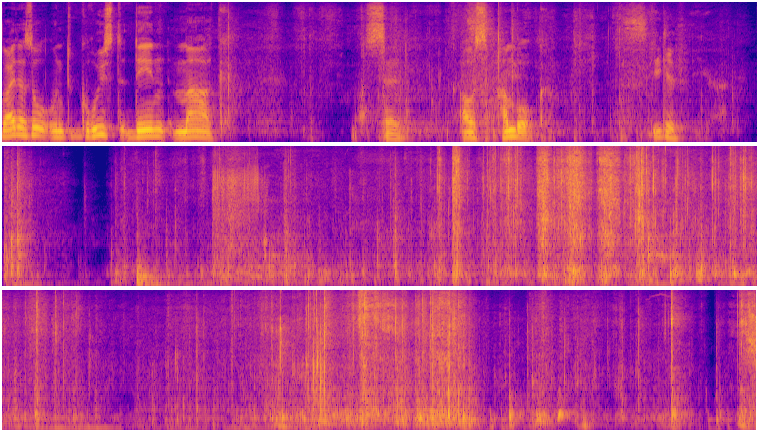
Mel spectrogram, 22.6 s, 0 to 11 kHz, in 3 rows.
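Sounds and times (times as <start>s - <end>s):
speech: 0.0s - 2.4s, 3.5s - 5.6s, 6.5s - 6.9s
wrapping paper being torn off a package: 9.4s - 16.2s, 16.8s - 22.6s.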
